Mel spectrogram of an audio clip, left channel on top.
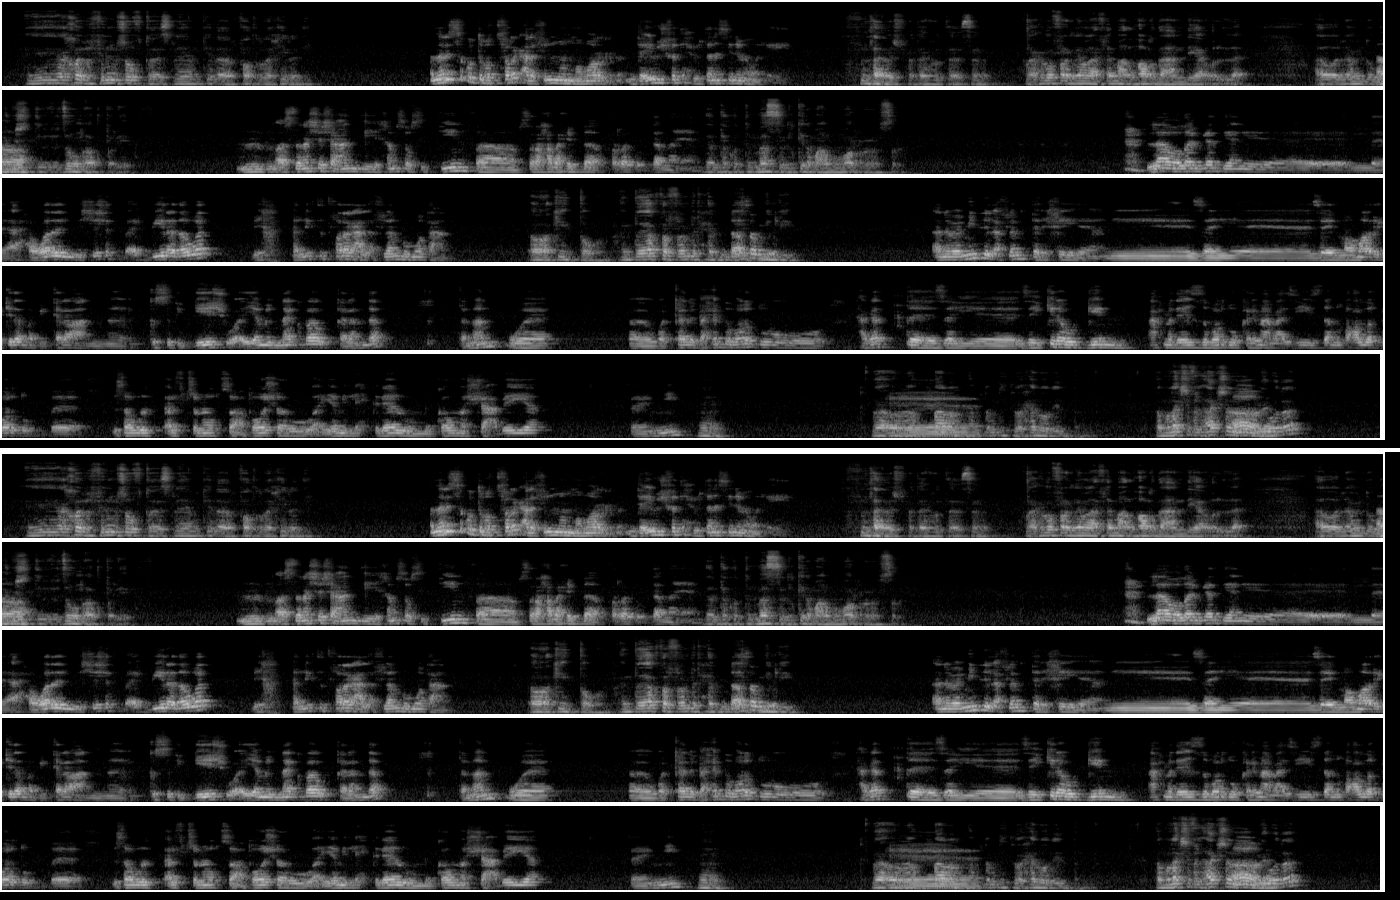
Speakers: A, on the left (about 80°); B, on the right (about 80°).
A: ايه اخر فيلم شفته يا اسلام كده الفترة الأخيرة دي <laughs>
B: انا لسه كنت بتفرج على فيلم الممر انت ايه مش فاتح روتانا سينما ولا ايه
A: لا مش فاتح له تلات سينما انا بحب اتفرج دايما على افلام على الهارد عندي او ال- او الأيام اللي ما
B: اه
A: بحبش التلفزيون اكتر يعني
B: امم اصل انا الشاشه عندي 65 فبصراحه بحب اتفرج قدامها يعني
A: ده انت كنت ممثل كده مع الممر نفسها
B: لا والله بجد يعني آه، الحوار ان الشاشه تبقى كبيره دوت بيخليك تتفرج على الافلام بمتعه
A: اه اكيد طبعا انت ايه اكتر فيلم بتحب
B: انت اصلا
A: مين
B: ب...
A: ليه
B: انا بميل للافلام التاريخيه يعني زي زي الممر كده لما بيتكلم عن قصه الجيش وايام النكبه والكلام ده تمام و... وبتكلم بحب برضو حاجات زي زي كيرة والجن احمد عز برضو وكريم عبد العزيز ده متعلق برضو ب... بثورة 1919 وايام الاحتلال والمقاومة الشعبية فاهمني
A: امم لا
B: اه
A: أنا فعلا الافلام دي بتبقى حلوة جدا طب مالكش في الاكشن
B: آه،
A: والجو ده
